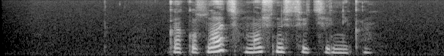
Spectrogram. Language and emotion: Russian, neutral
